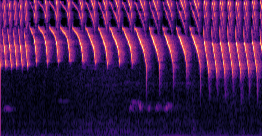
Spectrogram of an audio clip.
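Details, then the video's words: Canary song played to draw other canaries into long singing. A stately series of clear, downward-slurred whistles, repeated roughly three to four per second, with a soft twittering undertone. "Bakal Terpancing Jadi gacor Panjang Burung Kenari Lain Segala Kondisi! Ikut Gacor Pasti Ngeplong"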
